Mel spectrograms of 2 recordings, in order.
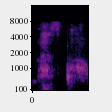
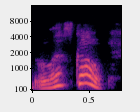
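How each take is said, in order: First: Sneaky whispered let's. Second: Let's go, said aloud and higher. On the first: Brother sneaking off with Michelle, whispered. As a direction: whisper it like a secret getaway. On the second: Brother urging Michelle to leave, said aloud. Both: Retold or imitated.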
